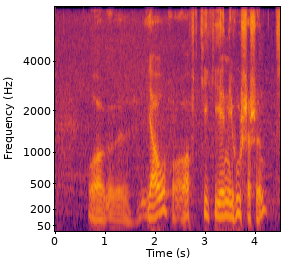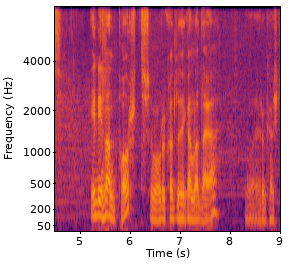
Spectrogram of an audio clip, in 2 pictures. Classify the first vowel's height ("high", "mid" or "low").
mid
